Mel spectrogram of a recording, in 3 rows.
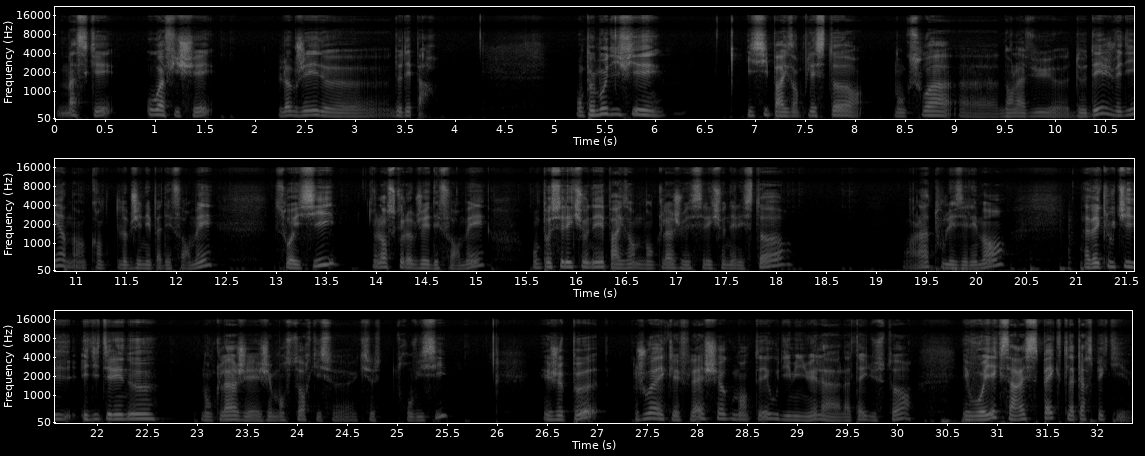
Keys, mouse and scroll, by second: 0.1 click, 1.1 click, 1.8 click, 7.8 click, 10.7 click, 12.6 click, 13.1 middle click, 14.8 middle click, 15.6 click, 16.2 click, 17.3 click, 18.1 click, 18.8 click, 19.9 ctrl+a, 22.0 click, 23.0 middle click, 25.5 click, 27.4-30.6 drag.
